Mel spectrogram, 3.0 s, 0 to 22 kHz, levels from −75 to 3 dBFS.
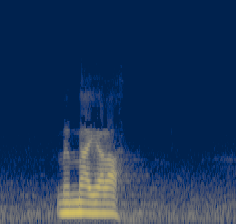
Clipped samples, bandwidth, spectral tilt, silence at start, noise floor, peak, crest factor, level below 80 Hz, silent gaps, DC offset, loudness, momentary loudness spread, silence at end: under 0.1%; 4.8 kHz; -10.5 dB/octave; 0.35 s; -42 dBFS; -4 dBFS; 16 dB; -46 dBFS; none; under 0.1%; -17 LUFS; 22 LU; 1.2 s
